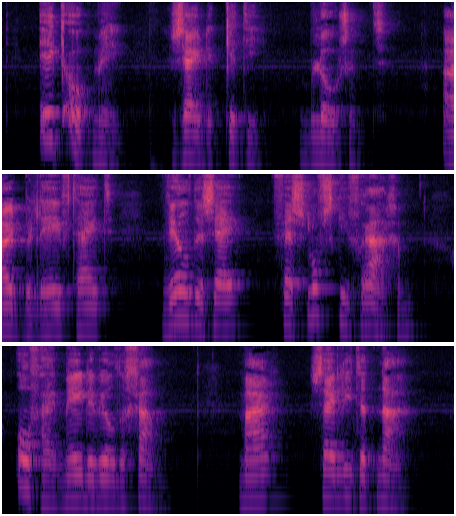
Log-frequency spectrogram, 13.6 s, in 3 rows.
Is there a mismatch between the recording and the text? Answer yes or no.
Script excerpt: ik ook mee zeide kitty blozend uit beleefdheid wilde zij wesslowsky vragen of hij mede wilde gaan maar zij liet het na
no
